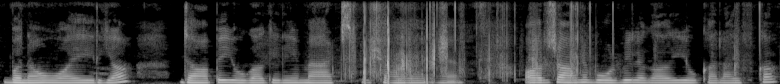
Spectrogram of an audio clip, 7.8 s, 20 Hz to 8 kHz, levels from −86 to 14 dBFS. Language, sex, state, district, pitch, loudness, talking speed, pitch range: Hindi, female, Punjab, Kapurthala, 205 Hz, -22 LUFS, 160 wpm, 200-215 Hz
